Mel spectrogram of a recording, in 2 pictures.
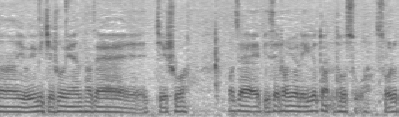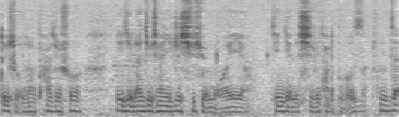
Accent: Xinjiang, China; 我是一名综合格斗运动员，我来自新疆。

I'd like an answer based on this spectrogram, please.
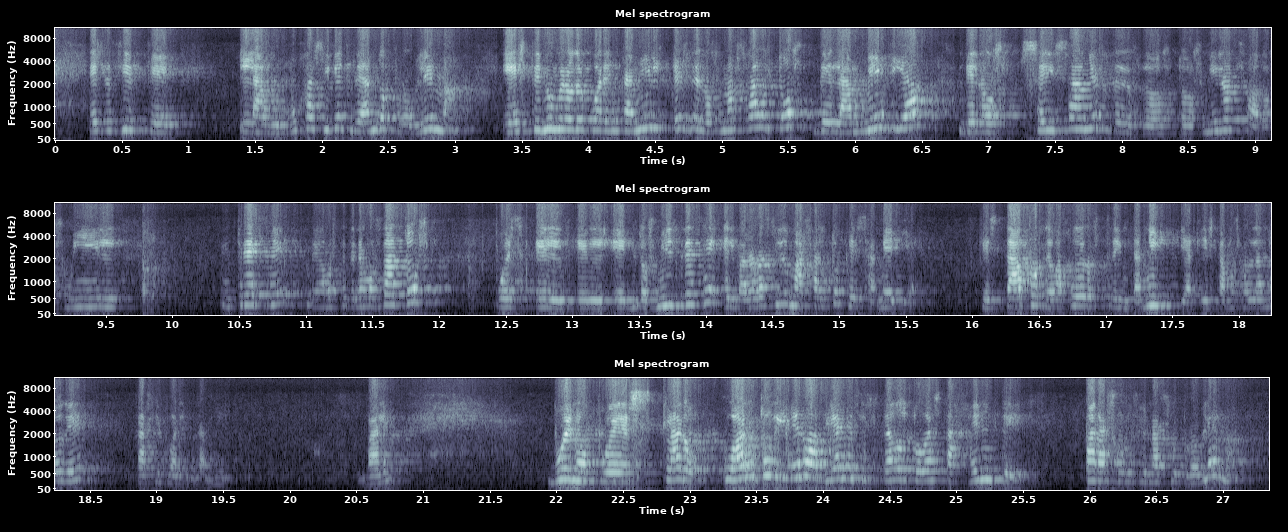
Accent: Spain; yo creo que los españoles tampoco nos merecemos. Porque somos la vergüenza de Europa.

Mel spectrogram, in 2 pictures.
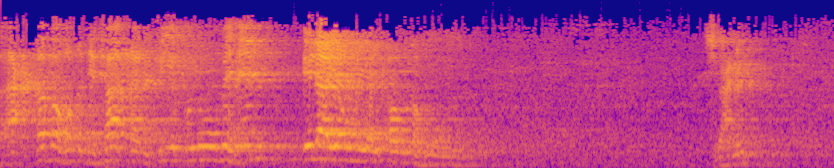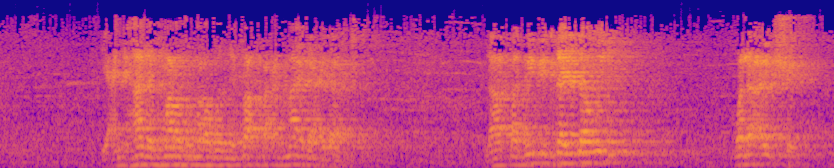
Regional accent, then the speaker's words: Karbala, Karbala Governorate, Iraq; كربلاء ما عندنا، كان عندنا في كربلاء مدير مدرسة

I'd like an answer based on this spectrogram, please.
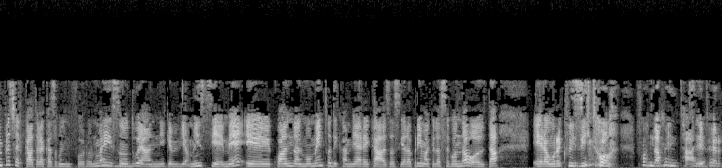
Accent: Bergamo, Lombardy, Italy; now in Brussels, Belgium; Sì, vengo da Bergamo.

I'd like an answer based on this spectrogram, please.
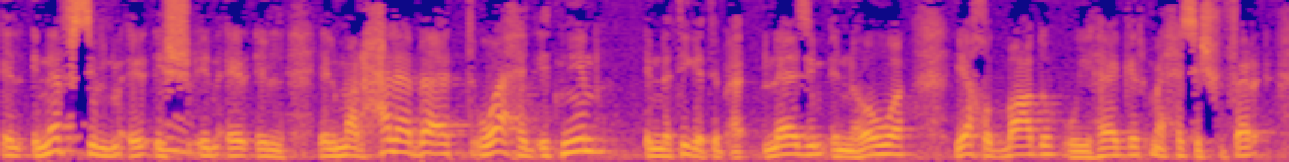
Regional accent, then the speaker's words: Damietta, Damietta Governorate, Egypt; لان انا كنت تربية طفولتي في دمياط، ودمياط كان لها تقاليد مختلفة كثيرا عن القاهرة

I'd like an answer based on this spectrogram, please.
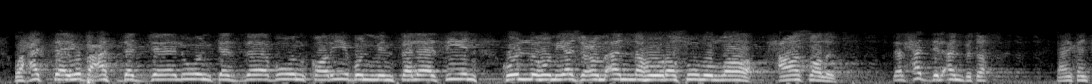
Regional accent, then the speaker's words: Egypt; وعندنا في مصر كتير بقى،

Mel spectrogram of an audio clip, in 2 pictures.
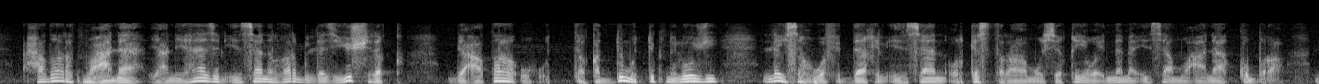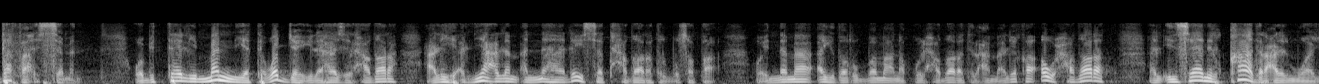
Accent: Upper Egypt, Egypt; وأنتمي إلى قرية المتواضعة في هذه البلاد العربية مصر في أقصى الصعيد

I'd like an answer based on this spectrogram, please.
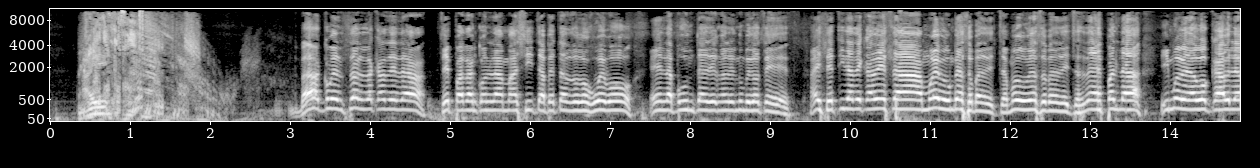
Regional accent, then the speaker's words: Argentina; Porque soy argentino.

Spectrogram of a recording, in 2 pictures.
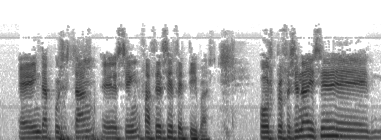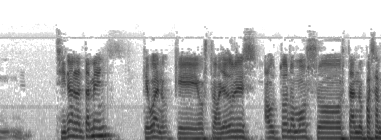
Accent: Quiroga, Galicia, Spain; amiga de redes sociais e da miña terra, Quiroga

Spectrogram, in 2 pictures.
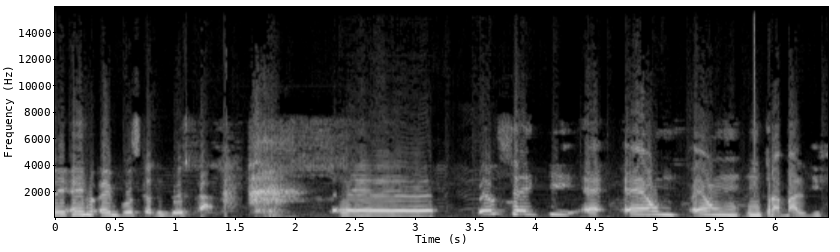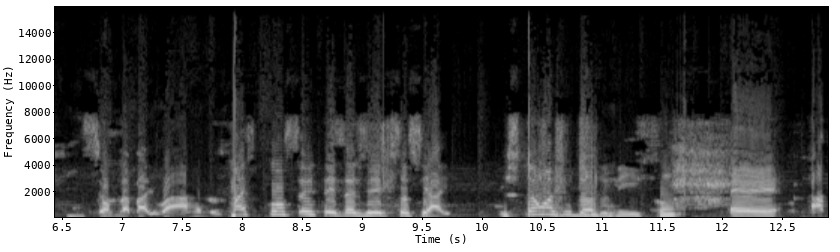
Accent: Rio de Janeiro, Brazil; Porque eu sou carioca

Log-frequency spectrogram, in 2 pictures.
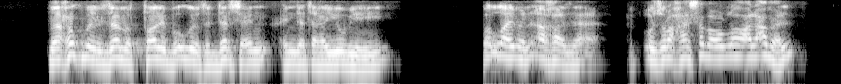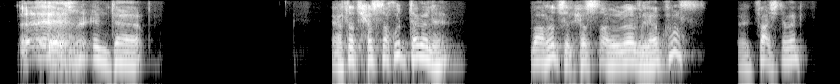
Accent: Egypt; أما القانون القديم كان يخالف الشريعة عندنا في مصر يعني

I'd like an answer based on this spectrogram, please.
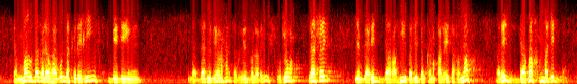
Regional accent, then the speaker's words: Egypt; إحنا مصريين عقولنا متربية

